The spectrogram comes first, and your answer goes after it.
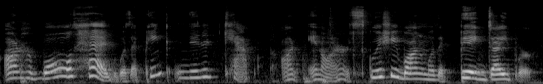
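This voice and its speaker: A young girl reads a children's story out loud in a high voice. Her pitch swings around in an animated way. She often stumbles, repeats a phrase, and slips into casual asides. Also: normal speed. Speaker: read-aloud host. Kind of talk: reading a children's book aloud with casual asides.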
